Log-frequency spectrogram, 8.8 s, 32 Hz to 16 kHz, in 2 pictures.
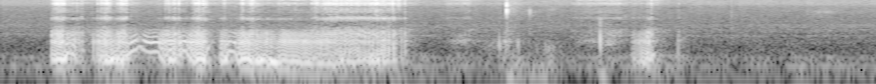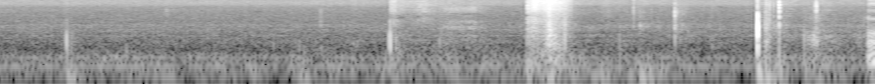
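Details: Elderly Pomeranian, aged 15, snoring while fast asleep: one long, rough, rattling snore near the start, then quiet breathing broken by soft clicks and brief sharp snuffles.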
